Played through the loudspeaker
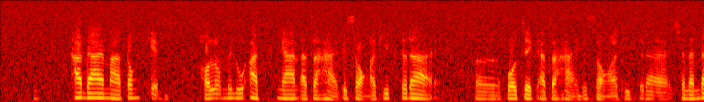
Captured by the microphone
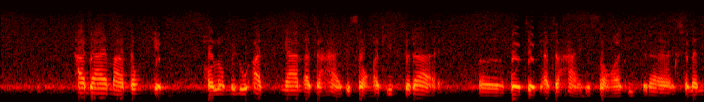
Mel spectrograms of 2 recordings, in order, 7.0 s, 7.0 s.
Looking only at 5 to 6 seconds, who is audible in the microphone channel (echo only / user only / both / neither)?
echo only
